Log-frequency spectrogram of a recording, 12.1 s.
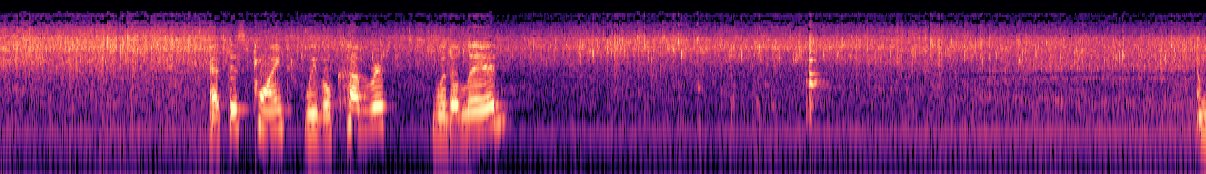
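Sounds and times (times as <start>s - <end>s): vegetables sizzling in oil: 0.0s - 12.0s
metallic clink: 8.0s - 8.4s.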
